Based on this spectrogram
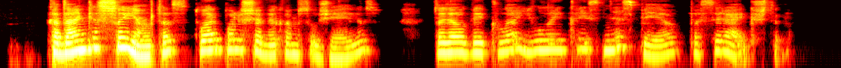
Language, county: Lithuanian, Kaunas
